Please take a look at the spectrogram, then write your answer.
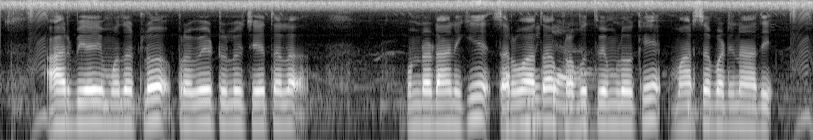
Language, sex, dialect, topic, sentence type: Telugu, male, Southern, banking, statement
